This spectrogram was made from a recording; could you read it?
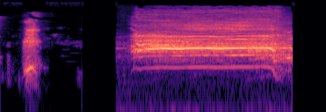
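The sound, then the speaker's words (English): A brief sniff-like puff, then a loud, sustained nose blow lasting about a second and a half, with a steady honking tone that drops just before it stops. No one talks. “I'm just gonna blow my nose.”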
